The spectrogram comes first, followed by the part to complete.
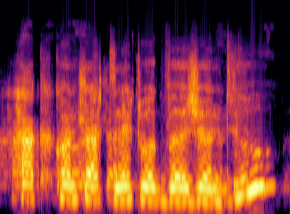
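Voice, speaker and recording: Hack, a wry young hologram hacker. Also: female voice, medium pitch, very animated, a little slow. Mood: breezy. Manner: wry, teasing, casual tech-geek banter. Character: young digital hacker woman, a wry, playful incorporeal hologram. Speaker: hacker support character guiding a squad. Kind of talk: video game character voice lines.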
